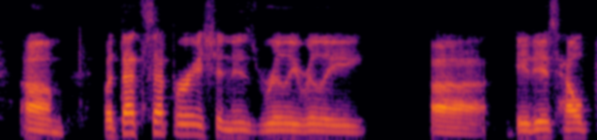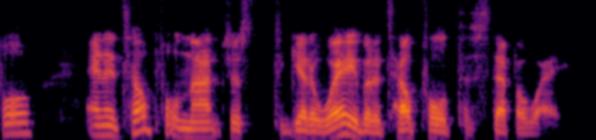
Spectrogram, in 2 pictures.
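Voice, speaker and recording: Speaking at a moderate pace and medium pitch, a man uses lively intonation with big swings in loudness. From Newfoundland, Canada. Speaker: worship songwriter and artist. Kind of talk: casual interview. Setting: home studio.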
